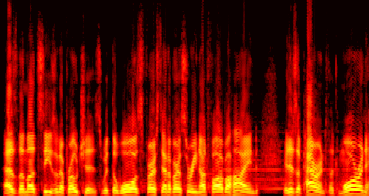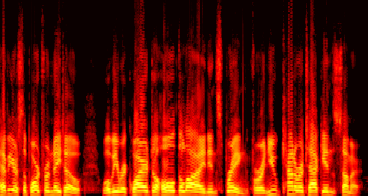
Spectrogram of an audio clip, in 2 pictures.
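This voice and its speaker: A man's voice: sits high, brisk, smooth, natural voice. A man playing a rousing, patriotic 1940s wartime newsreel announcer, narrating in a dramatic, declamatory style over music. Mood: solemn, resolute.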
